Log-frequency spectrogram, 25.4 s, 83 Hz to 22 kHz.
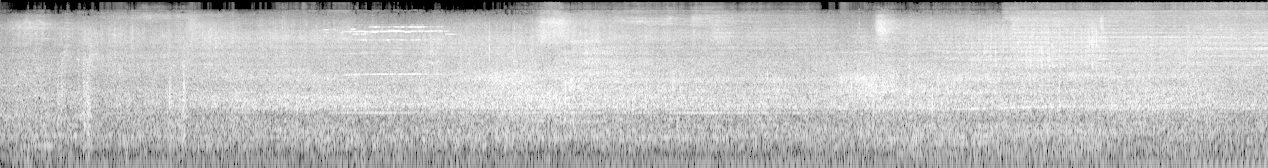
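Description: An intermodal train led by a BNSF SD70MAC locomotive crawls slowly past a rail yard near Atlanta, a loud sustained rumble and clatter with faint tonal whines, continuous and without voices.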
